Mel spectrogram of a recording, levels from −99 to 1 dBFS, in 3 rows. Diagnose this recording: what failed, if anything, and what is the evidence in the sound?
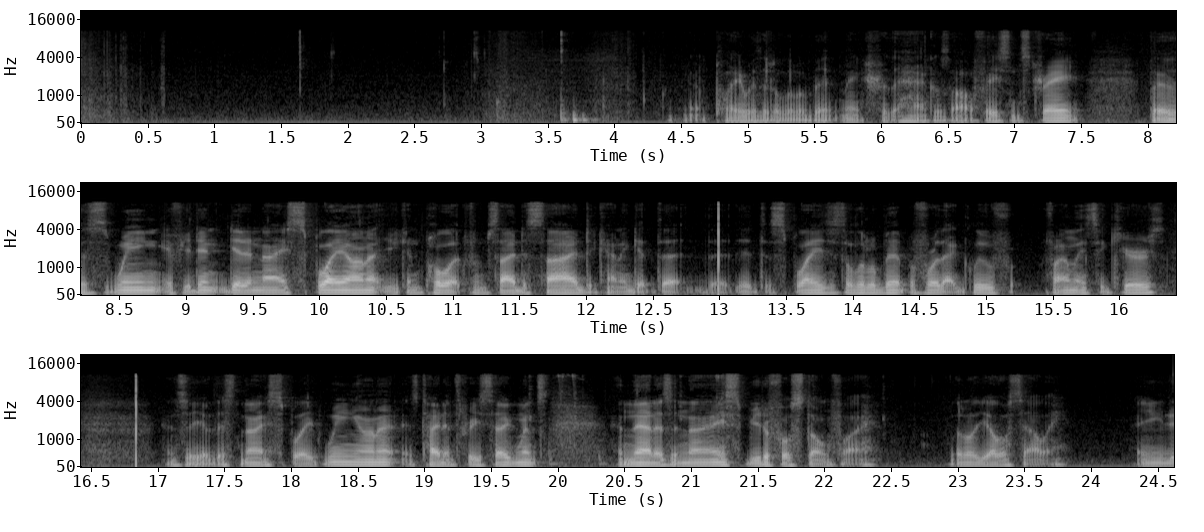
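File header played as audio, a storage and file-assembly fault: sharp, loud snaps at 13.00 s and 16.85 s mark where separate WAV pieces were joined with their header bytes left in and played as samples. Unlike dropout or buffer-underrun clicks, neither snap brings a gap or muting.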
